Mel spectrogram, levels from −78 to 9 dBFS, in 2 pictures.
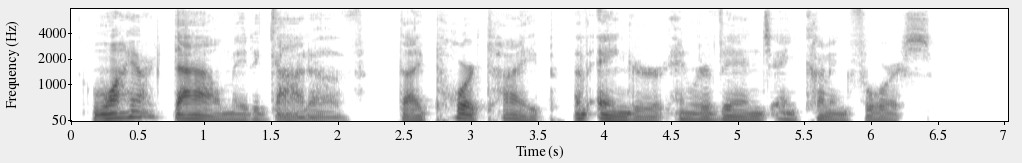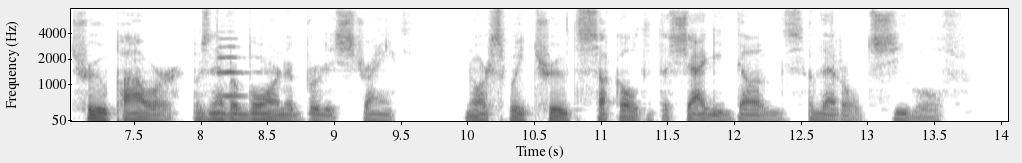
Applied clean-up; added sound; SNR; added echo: classical method Wiener filter.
